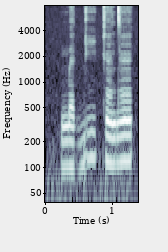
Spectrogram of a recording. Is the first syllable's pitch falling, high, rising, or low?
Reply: low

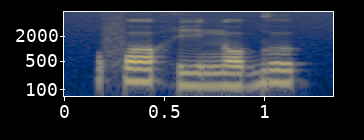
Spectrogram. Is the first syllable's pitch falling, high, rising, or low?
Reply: high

